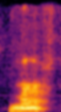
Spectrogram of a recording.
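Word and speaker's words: MRF: it comes to our material recovery facility pronounced murph for short um our murph contains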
